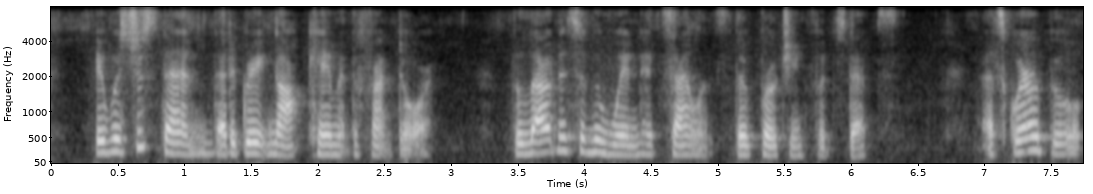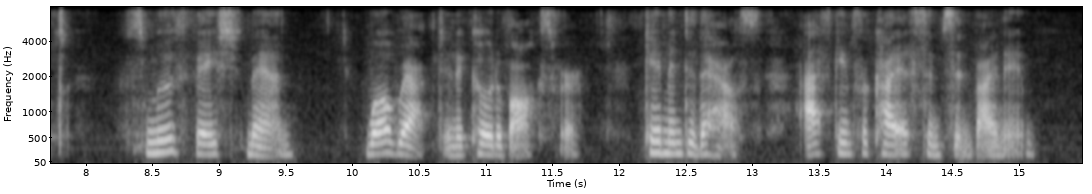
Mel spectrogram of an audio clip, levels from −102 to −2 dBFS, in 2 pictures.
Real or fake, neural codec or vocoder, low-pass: fake; vocoder, 22.05 kHz, 80 mel bands, WaveNeXt; 7.2 kHz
